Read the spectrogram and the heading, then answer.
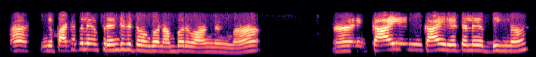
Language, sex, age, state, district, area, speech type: Tamil, female, 18-30, Tamil Nadu, Namakkal, rural, conversation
